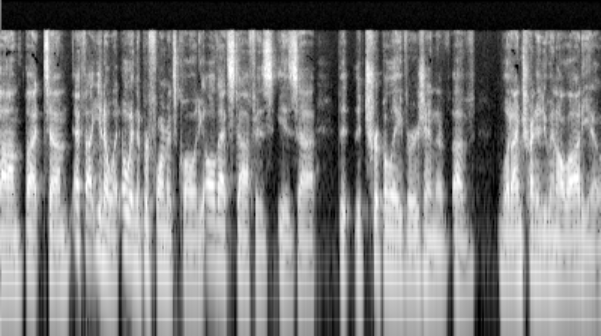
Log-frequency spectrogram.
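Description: A man speaks fairly quickly at medium pitch with ordinary pitch variation. The sound is dry and close with no echo, and the background is quiet. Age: 40s. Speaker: game developer. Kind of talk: interview. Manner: halting.

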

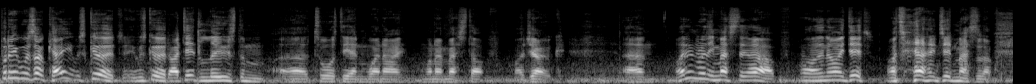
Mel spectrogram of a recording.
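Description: With a Yorkshire accent, a man talks at a fairly quick pace in a high pitch, his voice swinging very widely, over noticeable background noise. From Yorkshire, England. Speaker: amateur stand-up comedian. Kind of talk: casual video diary.

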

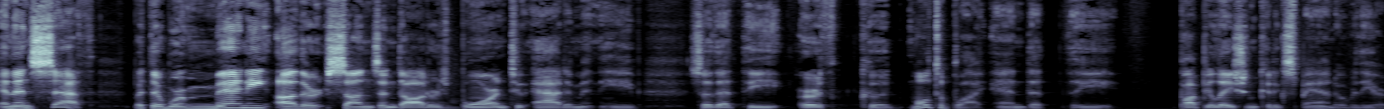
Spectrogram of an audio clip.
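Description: This man talks at a moderate pace in a medium pitch, with very wide pitch swings and big swings in loudness. The recording is very clean with a silent background, and the sound is dry and close with no echo. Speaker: pastor and Bible teacher. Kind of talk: live Q&A answering viewer questions. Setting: livestream. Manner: conversational with many fillers.

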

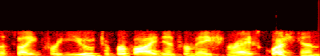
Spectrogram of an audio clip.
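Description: Using a normal speaking voice, a man with an American accent talks at a medium pitch. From Dearborn, Michigan. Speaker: AARP spokesperson. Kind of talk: radio interview.

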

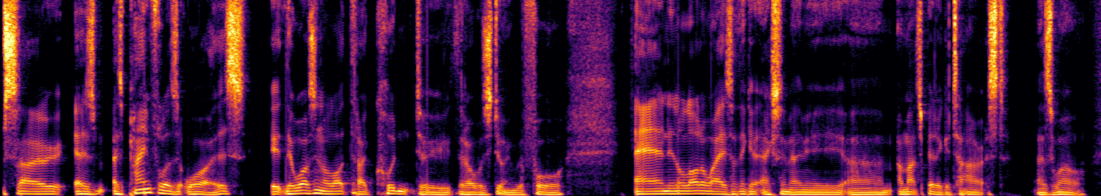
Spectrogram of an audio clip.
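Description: With an Australian accent, a man talks at a moderate pace in a very deep, low pitch, his tone dark and mellow, his loudness very even and his pitch variation ordinary. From Australia, Queensland. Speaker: actor and musician. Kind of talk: casual interview chat. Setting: video call. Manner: animated, self-deprecating, casual.

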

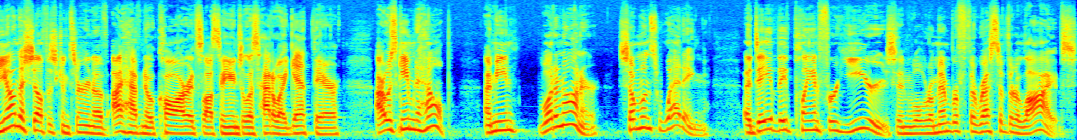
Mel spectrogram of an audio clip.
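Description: High-pitched man with an American accent, a bright, sharp tone, very wide pitch swings and a fairly quick pace, on a very clean recording with a silent background. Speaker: podcast host and brand spokesperson. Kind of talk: scripted narration. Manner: fast.

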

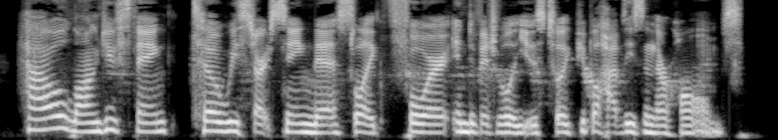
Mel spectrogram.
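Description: Speaking at medium pitch, a woman has an ordinary speaking voice with fairly even intonation. Her loudness is very even, her pace moderate, with hardly any pauses. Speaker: interviewer. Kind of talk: interview.

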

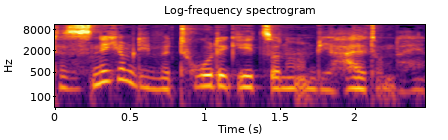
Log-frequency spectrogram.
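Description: Here a woman speaks with an animated tone and lively intonation. Her moderately paced voice is somewhat breathy. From eastern Germany. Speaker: communication coach and trainer. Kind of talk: solo podcast monologue.

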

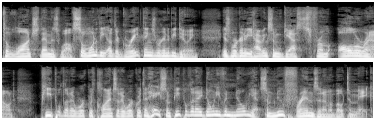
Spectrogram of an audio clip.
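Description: A fairly high-pitched man speaks in an animated tone with lively intonation, in a very clean recording with a silent background. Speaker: podcast host and coach. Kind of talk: podcast intro monologue.

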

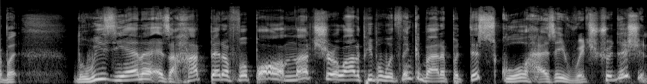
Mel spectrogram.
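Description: With lively intonation and a fairly quick pace, a man talks in an ordinary speaking voice. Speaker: podcast host. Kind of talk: podcast hosting, sports talk.

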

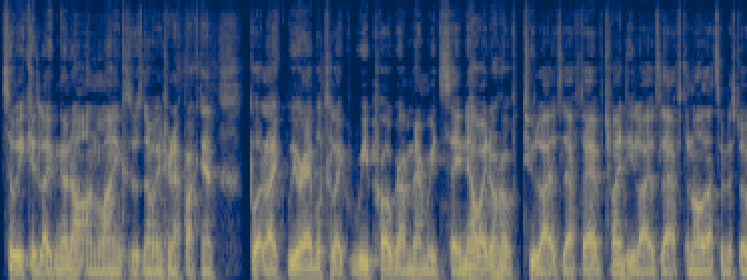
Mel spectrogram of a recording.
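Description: A man with a Dublin accent talks at a very fast pace, his very deep, low pitch kept in fairly even intonation. The recording is very clean, with a silent background. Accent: Irish (Dublin). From Ireland, Dublin. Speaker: software company co-founder. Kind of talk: interview.

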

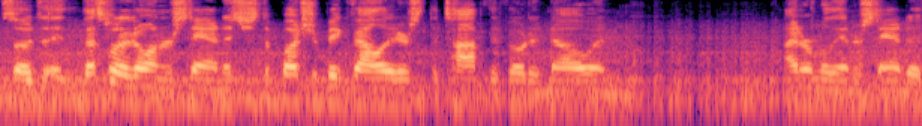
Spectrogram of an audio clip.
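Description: A man's medium-pitched voice at a very fast pace, with big swings in loudness and noticeable background noise. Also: ordinary pitch variation. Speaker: NFT game project founder. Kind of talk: casual chat. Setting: online audio room.

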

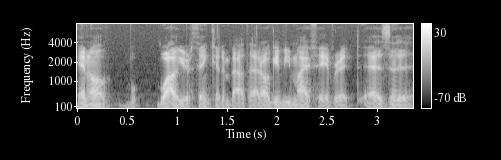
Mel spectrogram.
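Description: The speaker is a man. His voice has a very deep, low pitch. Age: 30s. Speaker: podcast host. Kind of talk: casual interview chat.

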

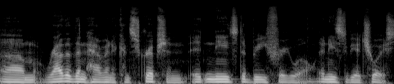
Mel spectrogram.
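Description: This man speaks very fast at a medium pitch. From US Pacific Northwest. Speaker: military veteran and corporate giving manager. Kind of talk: casual chat.

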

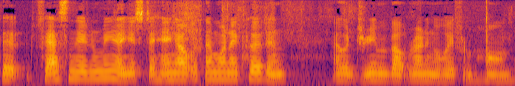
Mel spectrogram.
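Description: A normal speaking voice from a woman, fairly low in pitch, at a moderate pace with ordinary pitch variation. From US Northeast, Boston suburb. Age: 60s. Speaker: Zen teacher. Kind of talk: Dharma talk, personal storytelling. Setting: Zen center.

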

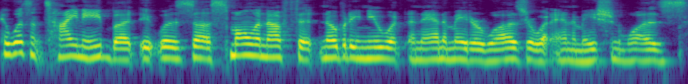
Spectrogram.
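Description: A woman speaks very fast in an American accent, with hardly any pauses. Her pitch is medium with ordinary variation, over a quiet background. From US South, Georgia. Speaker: animator and comic book artist. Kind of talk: interview.

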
